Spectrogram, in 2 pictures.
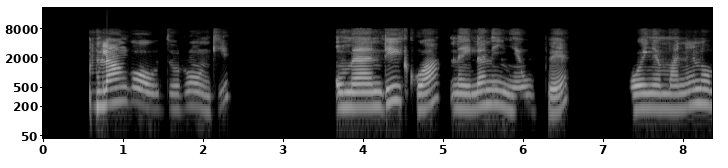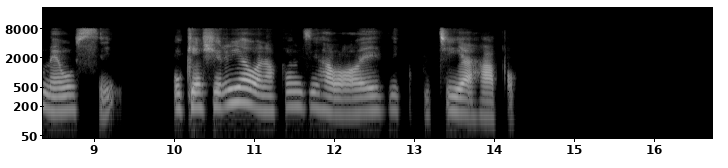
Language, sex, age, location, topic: Swahili, female, 25-35, Mombasa, education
